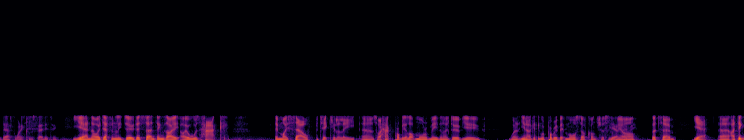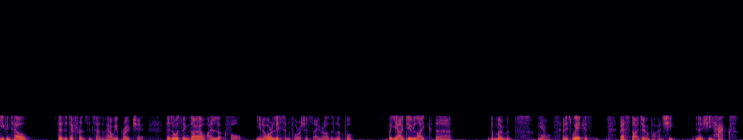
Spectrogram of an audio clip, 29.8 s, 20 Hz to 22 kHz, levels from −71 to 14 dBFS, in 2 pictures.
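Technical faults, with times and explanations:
10.71–10.77 s, 16.83–16.86 s, 25.62–25.65 s and 28.74–28.80 s, packet loss with pitch repetition: audio went missing (60, 30, 30 and 60 ms, which fits one or two packets of about 30 ms each). The receiver refilled each gap by repeating the last pitch period, so the 30 ms gaps briefly hold on a buzzy, sustained tone and the 60 ms gaps fade into silence before the speech cross-fades back, after "you know I", "there's a difference in" and "the moments".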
